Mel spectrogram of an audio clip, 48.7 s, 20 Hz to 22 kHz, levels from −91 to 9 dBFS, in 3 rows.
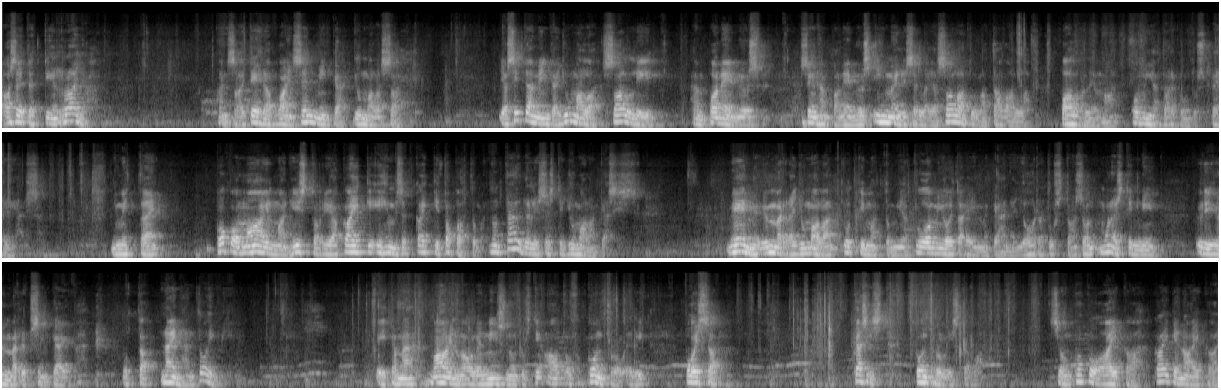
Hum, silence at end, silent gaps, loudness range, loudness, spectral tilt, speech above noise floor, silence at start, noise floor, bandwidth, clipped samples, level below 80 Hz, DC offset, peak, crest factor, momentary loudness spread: none; 0 s; none; 6 LU; -18 LUFS; -7 dB/octave; 31 dB; 0 s; -48 dBFS; 12.5 kHz; under 0.1%; -48 dBFS; under 0.1%; 0 dBFS; 18 dB; 16 LU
